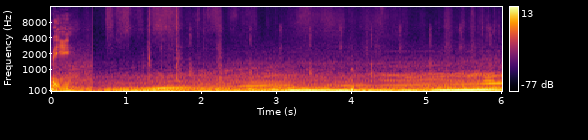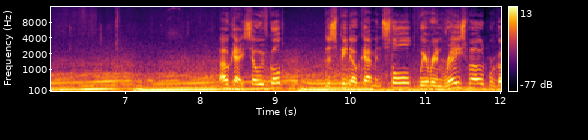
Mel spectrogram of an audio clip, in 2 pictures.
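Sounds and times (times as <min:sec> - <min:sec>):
car engine accelerating: 0:00.3 - 0:12.0.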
